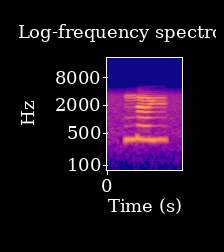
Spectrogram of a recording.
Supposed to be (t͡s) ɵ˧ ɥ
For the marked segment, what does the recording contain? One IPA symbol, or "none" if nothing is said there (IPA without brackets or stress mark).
n̪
